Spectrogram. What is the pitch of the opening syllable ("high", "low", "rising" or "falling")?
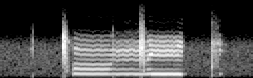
high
